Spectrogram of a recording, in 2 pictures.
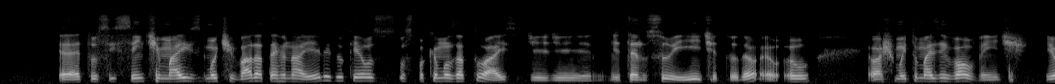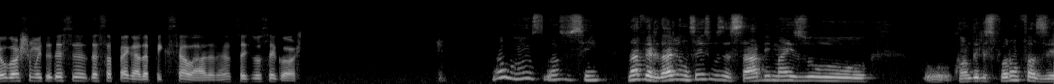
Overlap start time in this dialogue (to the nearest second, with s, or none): none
